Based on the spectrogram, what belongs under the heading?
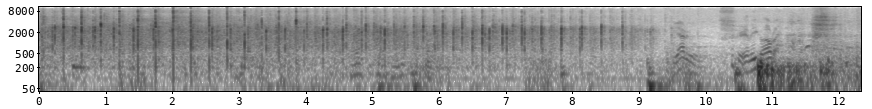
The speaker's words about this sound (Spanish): Un fuerte aplauso para ellos y mi reconocimiento.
